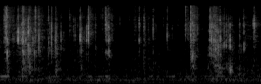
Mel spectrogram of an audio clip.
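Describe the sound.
A trading card pack wrapper is torn open with quiet crinkling and tearing rustles. They come in several uneven bursts of crackly foil-like noise.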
